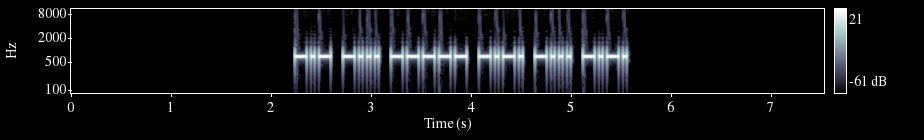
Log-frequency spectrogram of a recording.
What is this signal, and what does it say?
Morse code, heard as a keyed tone, about 30 wpm, 700 Hz. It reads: KB0CBC
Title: USA Call Signs - 6 Characters - Repeated 2x - 30wpm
